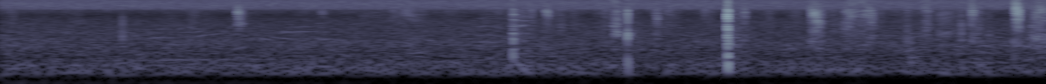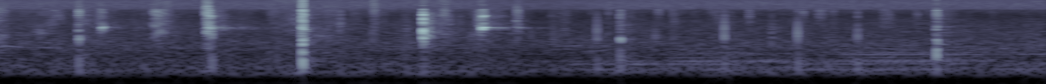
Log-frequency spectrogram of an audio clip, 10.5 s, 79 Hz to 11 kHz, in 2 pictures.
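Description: Tennis balls struck by rackets and bouncing on a hard court in a rally: a series of sharp pops at uneven spacing, the loudest about 3.5 and 6.5 seconds in.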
